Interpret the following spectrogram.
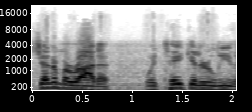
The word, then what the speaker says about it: Marotta: and it's Marotta, so I believe it's Marotta. So it's Jenna Marotta with Take It or Leave It right here on the Sportswire.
